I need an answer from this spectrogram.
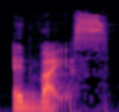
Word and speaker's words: advice: to take medication advise advice so notice the pronunciation difference advice advise advice advise this is our noun and this is our verb spelling difference and pronunciation difference as well this includes a non-drowsy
